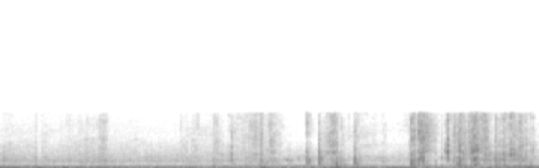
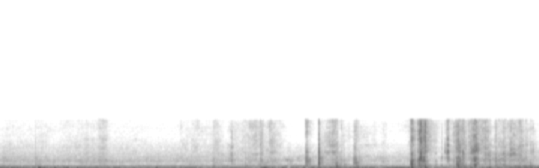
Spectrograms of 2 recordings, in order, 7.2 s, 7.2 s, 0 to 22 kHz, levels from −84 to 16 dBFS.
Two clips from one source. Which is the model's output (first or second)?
second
